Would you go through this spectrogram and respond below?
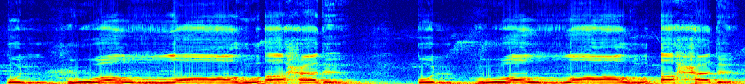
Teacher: قاف یہ حروف مستعلیہ میں سے ہے تو اسی وجہ سے قاف کو پر پڑھیں گے۔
